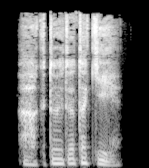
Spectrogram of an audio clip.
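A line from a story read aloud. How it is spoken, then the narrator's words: Quiet question. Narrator (Russian): тихо спросил Марти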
